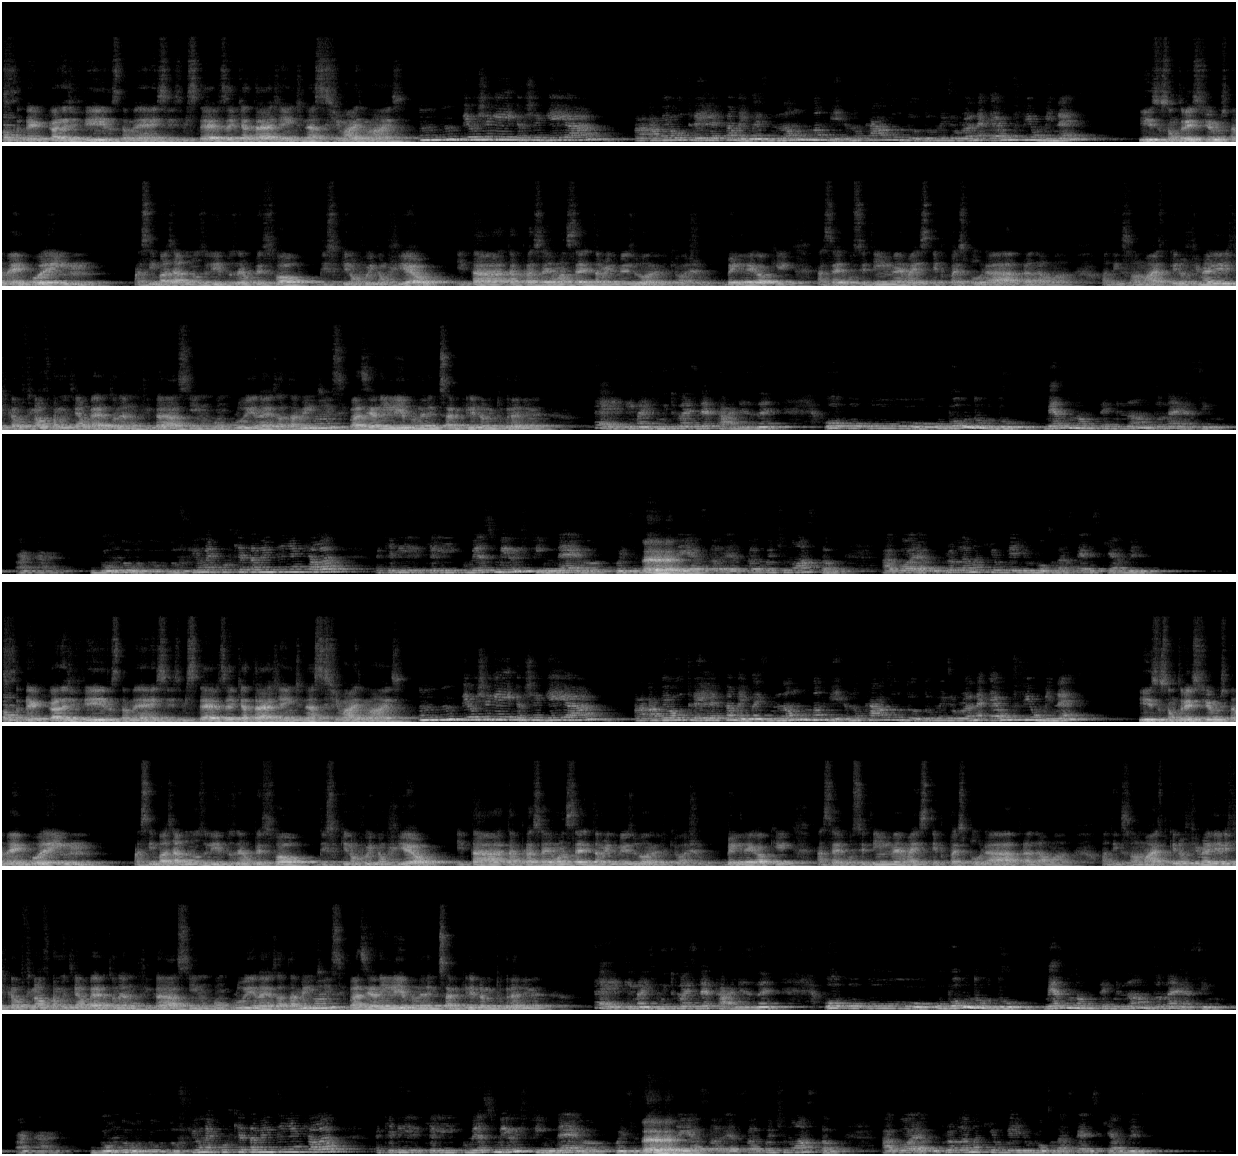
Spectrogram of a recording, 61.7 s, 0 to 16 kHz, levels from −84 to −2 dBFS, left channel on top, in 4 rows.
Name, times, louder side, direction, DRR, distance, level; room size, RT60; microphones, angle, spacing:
voice 1, 0.3-5.0 14.2-16.5 17.1-20.8 21.1-37.6 54.3-54.7, equal, 70° right, -4 dB, 1.1 m, -32 dB
voice 2, 5.2-13.5 34.5-35.1 38.2-46.1 46.4-47.0 47.4-50.5 50.9-56.8 57.3-60.6, right 2 dB, 45° right, -9 dB, 1.3 m, -35 dB
3.0 x 2.8 x 2.4 m, 1.0 s
head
